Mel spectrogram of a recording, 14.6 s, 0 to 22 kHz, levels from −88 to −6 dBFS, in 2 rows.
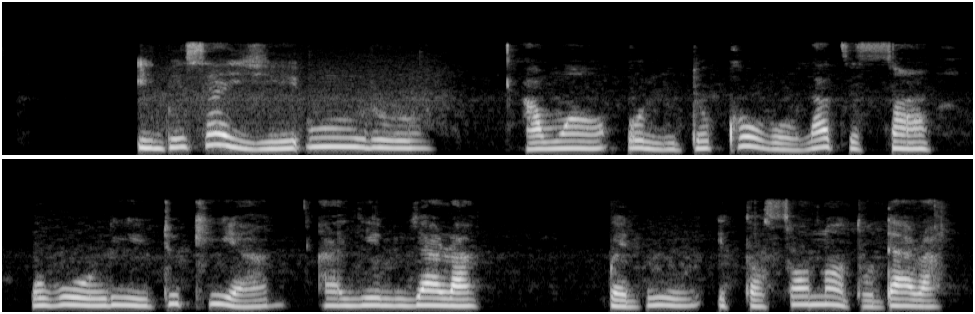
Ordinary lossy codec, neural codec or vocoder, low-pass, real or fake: none; none; 7.2 kHz; real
